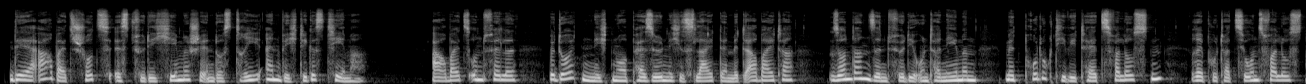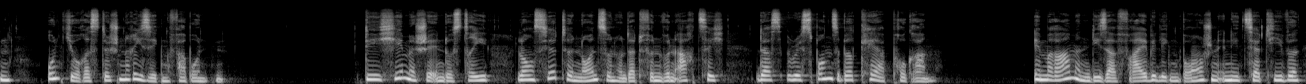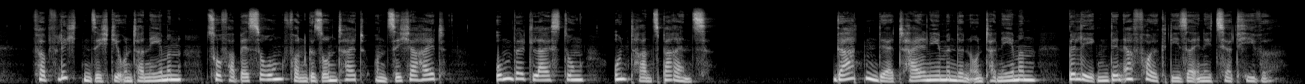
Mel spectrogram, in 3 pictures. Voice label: e-learning german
